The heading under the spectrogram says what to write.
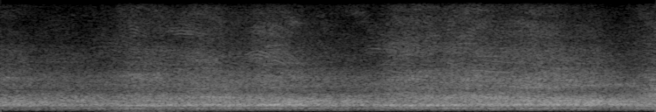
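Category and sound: crowd, crowd chanting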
